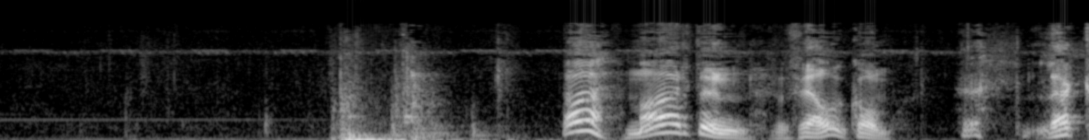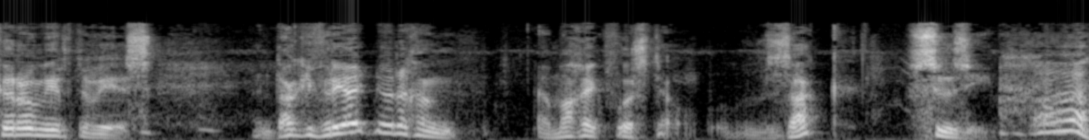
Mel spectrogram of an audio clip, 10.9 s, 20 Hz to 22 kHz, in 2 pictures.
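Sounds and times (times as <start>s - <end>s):
door low dull thunk: 1.6s - 2.6s
speech: 2.8s - 10.8s.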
